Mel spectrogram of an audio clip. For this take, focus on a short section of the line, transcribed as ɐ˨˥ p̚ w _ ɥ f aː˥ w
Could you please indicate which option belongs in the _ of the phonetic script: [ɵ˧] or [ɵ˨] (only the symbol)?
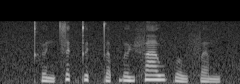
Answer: ɵ˧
